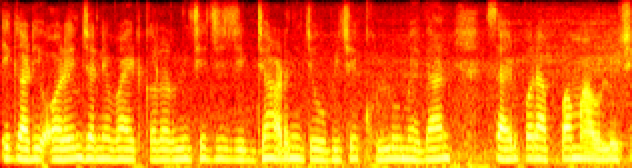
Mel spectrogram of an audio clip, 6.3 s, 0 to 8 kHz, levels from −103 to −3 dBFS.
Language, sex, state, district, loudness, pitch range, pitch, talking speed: Gujarati, female, Gujarat, Valsad, -16 LUFS, 170-185 Hz, 180 Hz, 190 wpm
